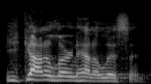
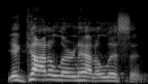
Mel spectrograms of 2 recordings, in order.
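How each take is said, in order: Both takes have the same delivery.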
